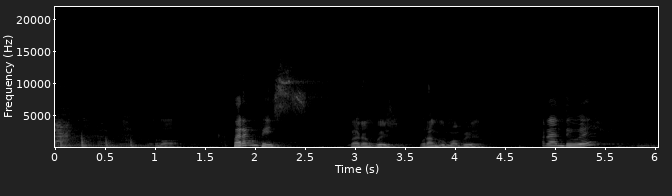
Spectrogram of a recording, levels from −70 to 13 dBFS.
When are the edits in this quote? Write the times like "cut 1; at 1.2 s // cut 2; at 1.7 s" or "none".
cut 1; at 1.0 s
